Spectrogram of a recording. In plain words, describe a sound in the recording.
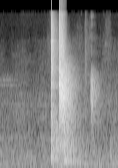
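A cue stick sharply strikes a billiard ball.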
